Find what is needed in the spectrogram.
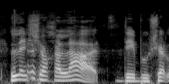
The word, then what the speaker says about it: Le Chocolat de Bouchard: And I was trying to pronounce Kathy's company, Le Chocolat de Bouchard. Did I say it okay? – Le Chocolat. – Le Chocolat de Bouchard, like the movie, Chocolat.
